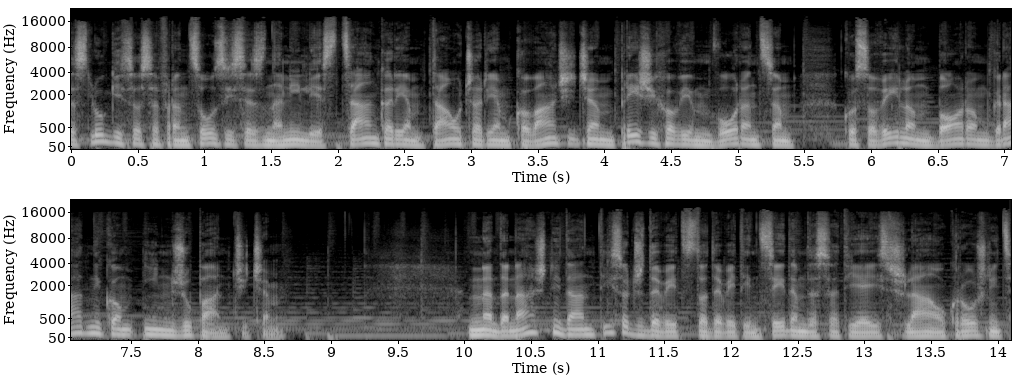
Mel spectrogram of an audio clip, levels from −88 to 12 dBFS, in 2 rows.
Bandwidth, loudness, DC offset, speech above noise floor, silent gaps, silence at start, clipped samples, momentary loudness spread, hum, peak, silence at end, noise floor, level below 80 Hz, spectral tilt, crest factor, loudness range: 17.5 kHz; -19 LUFS; under 0.1%; 20 dB; none; 0 s; under 0.1%; 8 LU; none; -4 dBFS; 0 s; -39 dBFS; -32 dBFS; -4.5 dB/octave; 16 dB; 3 LU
